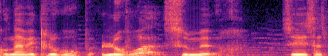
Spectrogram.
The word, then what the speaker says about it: Leroy se meurt: Et donc, on est avec le groupe Le Roi se meurt. Ça se prononce comme ça, non?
